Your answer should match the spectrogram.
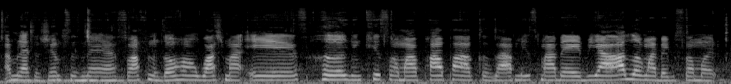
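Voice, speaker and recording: A woman's voice: medium pitch, flat delivery, brisk, hardly any pauses, fairly bright tone, slight background noise. A woman, talking casually to camera from a parked car, blunt and outspoken. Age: 20s. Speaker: vlogger. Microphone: phone camera on dashboard.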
